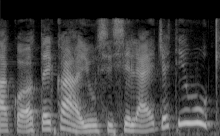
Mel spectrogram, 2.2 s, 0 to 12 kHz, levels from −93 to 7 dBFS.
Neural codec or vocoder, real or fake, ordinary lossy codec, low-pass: none; real; MP3, 48 kbps; 7.2 kHz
